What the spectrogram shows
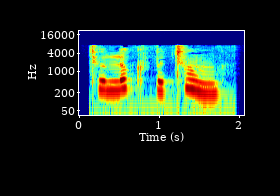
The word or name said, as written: Teloekbetoeng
